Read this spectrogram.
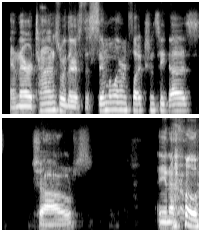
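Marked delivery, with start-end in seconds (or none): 3.4-4.3 put-on villain voice. Quoting the same actor's other role, talking to Charles: Magneto impression. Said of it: "this is the same guy who's Magneto".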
